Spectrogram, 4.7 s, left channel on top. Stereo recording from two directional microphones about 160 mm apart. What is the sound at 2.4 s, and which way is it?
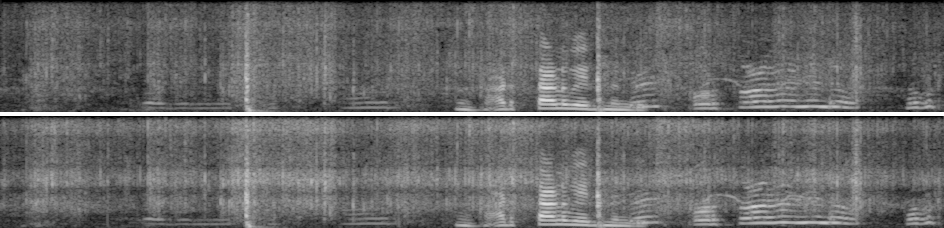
Frying, 20° left (ahead or behind).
